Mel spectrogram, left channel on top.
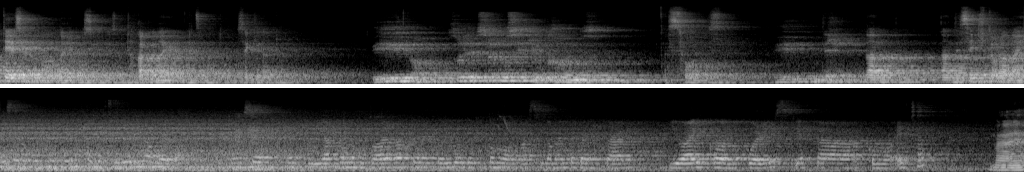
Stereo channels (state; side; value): different; both; correlation 0.00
